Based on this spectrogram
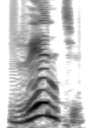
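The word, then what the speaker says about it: wrench: T wrist ध्यान रखिएगा आर से पहले अगर डब्ल्यू आता है तो डब्ल्यू जो है ना साइलेंट रहता है रिस्ट वॉच डब्ल्यू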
